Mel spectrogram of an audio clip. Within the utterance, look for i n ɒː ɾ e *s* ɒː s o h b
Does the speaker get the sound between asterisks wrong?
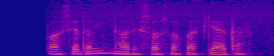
no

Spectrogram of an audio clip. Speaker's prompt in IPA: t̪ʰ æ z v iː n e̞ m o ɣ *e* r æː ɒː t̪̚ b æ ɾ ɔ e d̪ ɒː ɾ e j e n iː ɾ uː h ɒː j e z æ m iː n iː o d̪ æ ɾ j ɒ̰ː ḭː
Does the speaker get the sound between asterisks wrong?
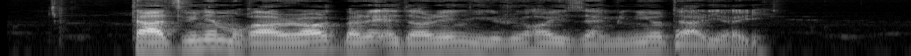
yes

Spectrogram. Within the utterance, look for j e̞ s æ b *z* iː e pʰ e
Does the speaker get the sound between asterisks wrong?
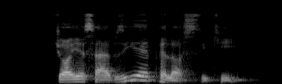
no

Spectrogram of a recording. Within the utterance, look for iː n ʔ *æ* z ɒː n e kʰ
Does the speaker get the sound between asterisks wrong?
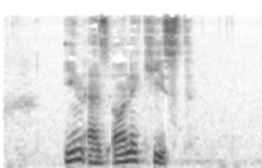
no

